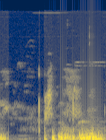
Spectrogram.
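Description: A single faint click, then a quiet, breathy voice sound close to the microphone for about the last second.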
